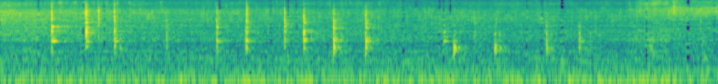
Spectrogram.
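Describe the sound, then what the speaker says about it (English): Vegetables sauté in hot butter over medium heat, crackling with a soft steady sizzle. A spoon clicks and taps against the pan at irregular intervals, close and moderately loud, with no voices. "we're going to saute this on a medium heat until the everything's nice and wilted"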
